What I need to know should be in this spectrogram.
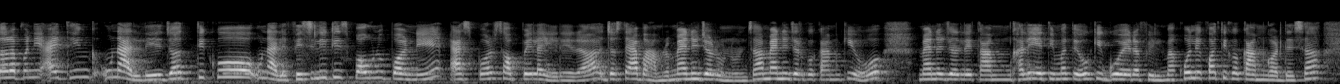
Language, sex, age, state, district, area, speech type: Nepali, female, 30-45, West Bengal, Kalimpong, rural, spontaneous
